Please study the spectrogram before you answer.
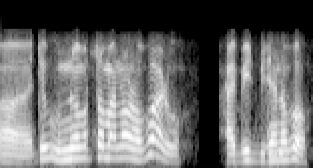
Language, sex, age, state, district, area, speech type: Assamese, male, 45-60, Assam, Darrang, rural, conversation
